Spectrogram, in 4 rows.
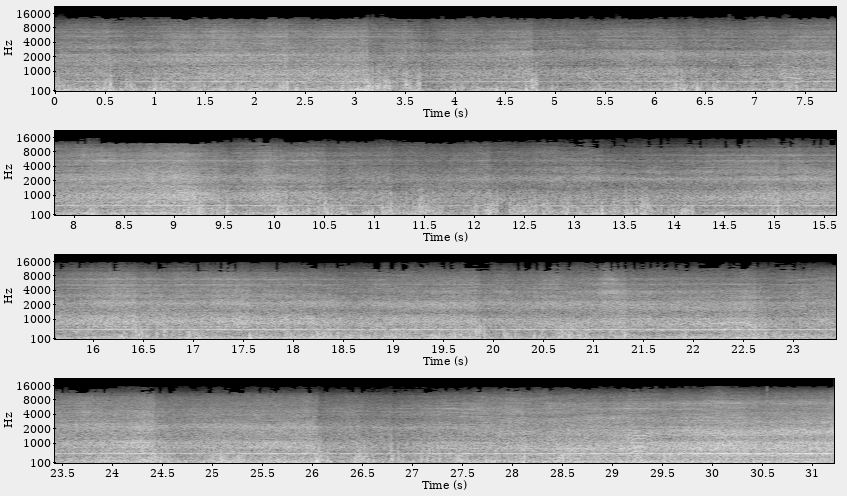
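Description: Airbus A380 airliner's four jet engines during a display pass, a steady rushing noise with a steady whine through it. It grows gradually louder as the aircraft comes nearer and overhead.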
